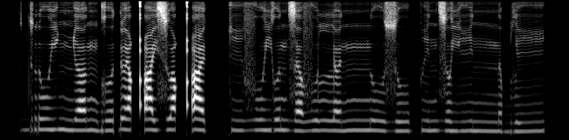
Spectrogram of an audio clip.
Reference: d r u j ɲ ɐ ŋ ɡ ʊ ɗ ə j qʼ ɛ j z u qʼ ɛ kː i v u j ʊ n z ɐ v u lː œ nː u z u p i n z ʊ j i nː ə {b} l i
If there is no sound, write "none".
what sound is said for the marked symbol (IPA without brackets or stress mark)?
b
